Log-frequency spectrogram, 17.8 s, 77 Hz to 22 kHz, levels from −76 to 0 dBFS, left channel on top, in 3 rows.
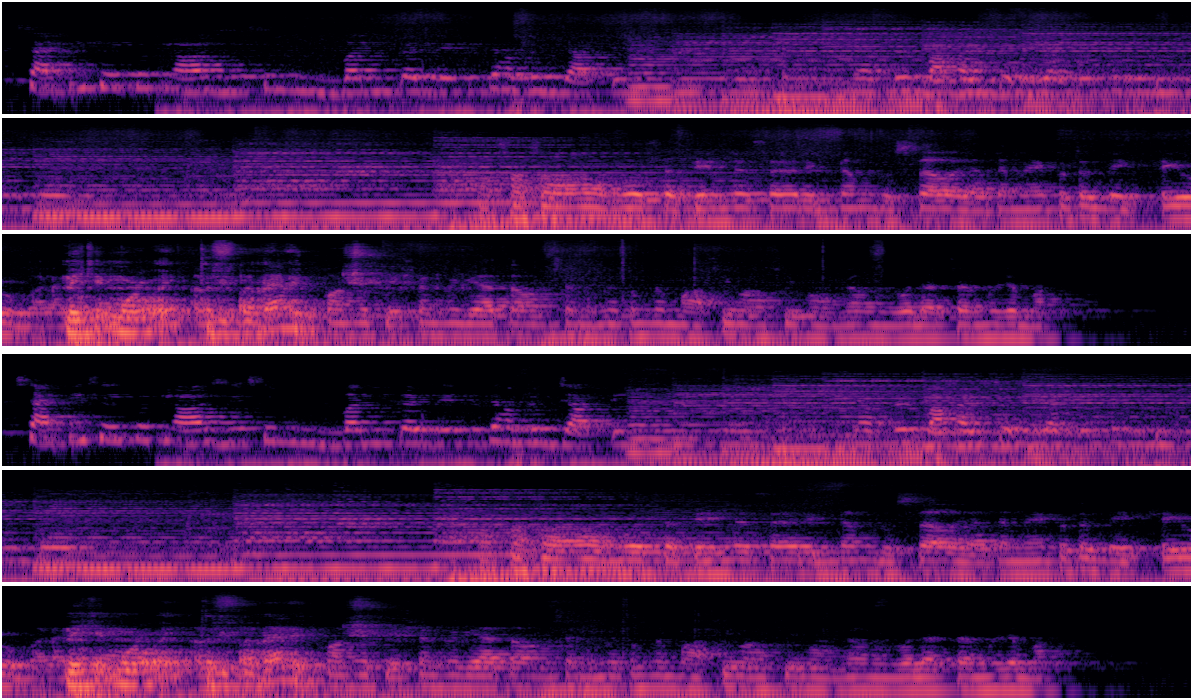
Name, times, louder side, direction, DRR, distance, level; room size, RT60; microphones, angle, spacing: voice 1, 0.1-3.9 4.3-6.4, right 1 dB, 80° right, -2 dB, 3.0 m, -39 dB
sound 1, 0.8-16.3, left 1 dB, 85° left, 1.6 m, -38 dB
sound 2, 3.1-9.8, equal, 5° left, 5.5 m, -37 dB
voice 2, 8.2-12.5 12.8-17.1, left 1 dB, 65° left, 2 dB, 1.9 m, -35 dB
26.0 x 11.0 x 2.6 m, 0.82 s
head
